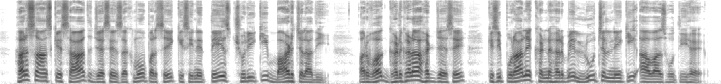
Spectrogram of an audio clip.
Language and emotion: Hindi, neutral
